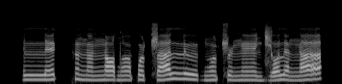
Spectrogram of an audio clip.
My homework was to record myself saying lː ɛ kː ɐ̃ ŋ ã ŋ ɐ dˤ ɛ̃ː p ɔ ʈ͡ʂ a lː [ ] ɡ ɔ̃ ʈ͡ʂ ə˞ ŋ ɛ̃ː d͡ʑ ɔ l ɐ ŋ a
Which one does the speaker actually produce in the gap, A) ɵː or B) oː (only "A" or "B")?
A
